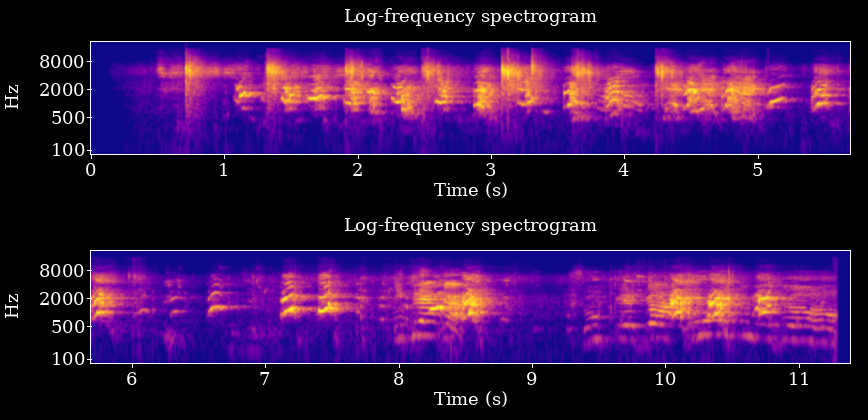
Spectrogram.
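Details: Five-month-old Belgian Malinois in early training meant to build drive, speed and focus on the decoy; rapid, excited barks and whines in dense bursts of about three per second, with brief pauses, alongside human voices.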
